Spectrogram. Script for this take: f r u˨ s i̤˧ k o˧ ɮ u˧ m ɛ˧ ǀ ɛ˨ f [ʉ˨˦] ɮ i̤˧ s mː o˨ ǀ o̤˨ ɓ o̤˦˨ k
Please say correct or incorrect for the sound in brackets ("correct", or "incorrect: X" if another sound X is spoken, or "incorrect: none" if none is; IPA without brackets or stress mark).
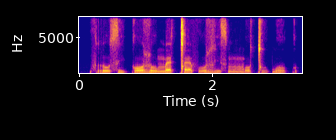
incorrect: u˨˦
